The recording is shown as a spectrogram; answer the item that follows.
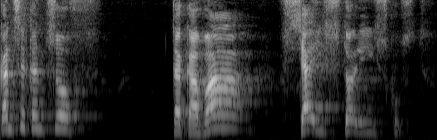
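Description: A man puts on an extremely high-pitched character voice with a bright, sharp tone. He speaks at a fairly slow pace with ordinary pitch variation.

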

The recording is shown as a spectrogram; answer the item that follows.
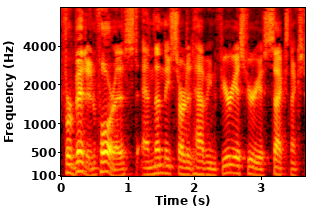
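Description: An unforced reading voice rises and falls with lively intonation.

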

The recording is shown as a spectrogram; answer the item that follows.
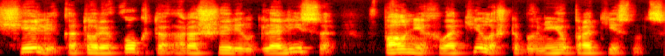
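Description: With a quiet background behind it, the clip has someone reading aloud in a natural voice.

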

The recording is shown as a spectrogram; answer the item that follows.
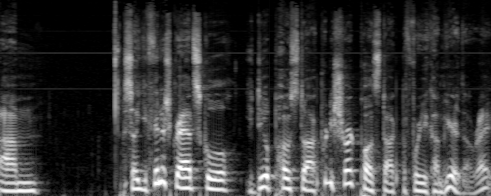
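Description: Swinging very widely in pitch, a man with a fairly high voice talks at a fairly quick pace. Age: 50s. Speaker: podcast host, psychology academic. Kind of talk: casual interview. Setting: home studio, face to face. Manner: animated.

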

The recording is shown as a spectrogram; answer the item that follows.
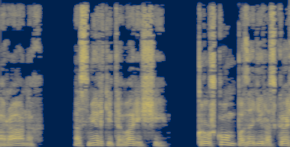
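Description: This is a natural reading voice with ordinary pitch variation, set against a quiet background.

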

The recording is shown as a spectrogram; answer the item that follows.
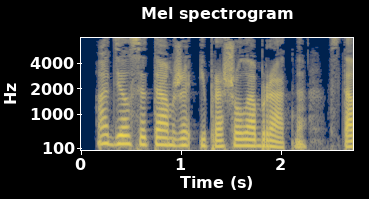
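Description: A natural reading voice is heard. Its pitch shifts in an ordinary way.

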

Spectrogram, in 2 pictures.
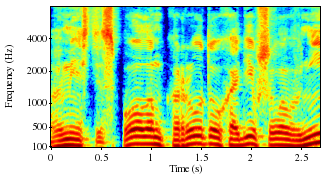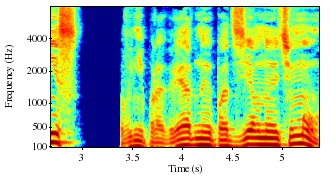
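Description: Plain reading aloud, ordinary pitch variation, and a quiet background.

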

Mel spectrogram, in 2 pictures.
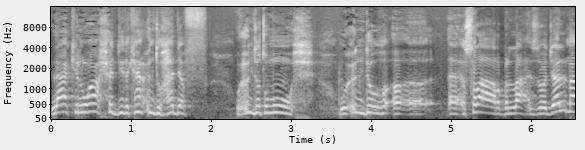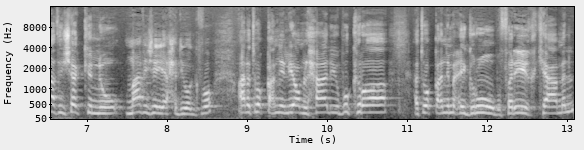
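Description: A man's high voice at a moderate pace amid noticeable background noise. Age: 20s. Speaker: weight-loss vlogger. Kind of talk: casual vlog monologue. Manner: animated. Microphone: cheap camera and mic.

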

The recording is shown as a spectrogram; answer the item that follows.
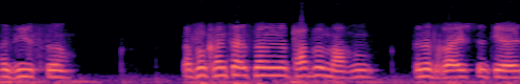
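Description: A woman speaks at a fairly slow pace. Her medium pitch holds fairly even intonation.

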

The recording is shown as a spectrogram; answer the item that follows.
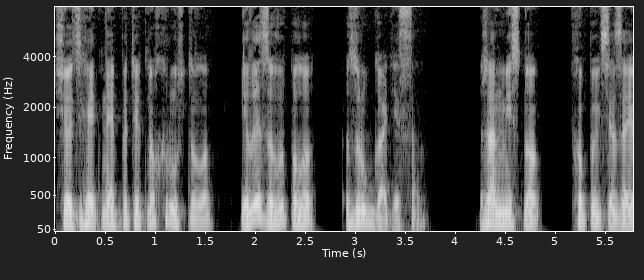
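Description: The voice reads in an unforced way. Nothing stirs behind it.

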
